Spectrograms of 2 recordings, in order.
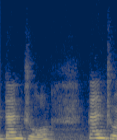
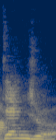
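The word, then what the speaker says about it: Dendro: 主说嘎，所以就是单卓。然后我们用那种英语发音来说一下的话，单卓，对，就是这个 D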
